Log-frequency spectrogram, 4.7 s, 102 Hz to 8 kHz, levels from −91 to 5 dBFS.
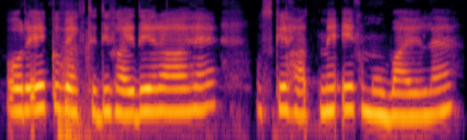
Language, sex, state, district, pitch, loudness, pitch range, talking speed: Hindi, female, Uttar Pradesh, Saharanpur, 255 Hz, -16 LUFS, 240-265 Hz, 165 wpm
